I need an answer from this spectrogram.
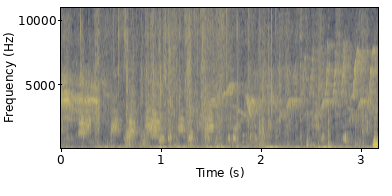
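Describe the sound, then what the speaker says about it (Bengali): A busy mix of bird noises with quacking ducks, some wing flapping and rustling, fairly close. "দেখুন কত হাঁস"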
